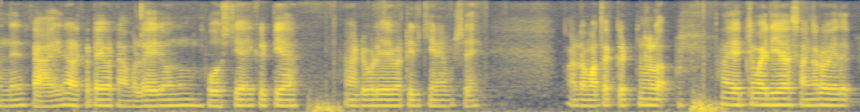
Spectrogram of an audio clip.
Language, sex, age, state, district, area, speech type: Malayalam, male, 18-30, Kerala, Palakkad, rural, spontaneous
